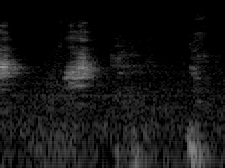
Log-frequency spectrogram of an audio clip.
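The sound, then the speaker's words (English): A duck quacks three or four times in short, nasal bursts spaced irregularly, heard fairly quietly and alone with no voices. “Do you guys have any idea why there's a duck?”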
